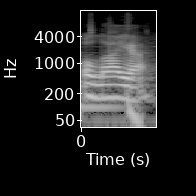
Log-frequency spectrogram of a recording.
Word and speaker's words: Aurelia: Actually, the name says Aurelia, but fun fact, I used to work with a girl called Aurelia and she always told me, no, that is not how you pronounce it. You pronounce it like Olaya.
